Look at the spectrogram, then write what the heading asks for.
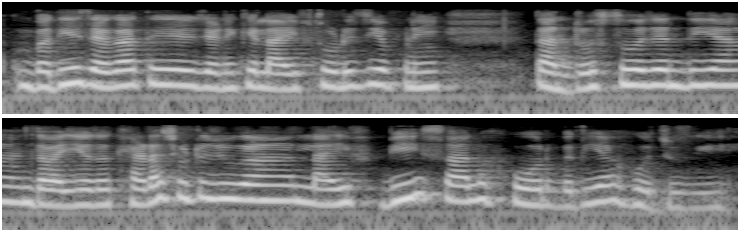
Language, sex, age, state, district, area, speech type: Punjabi, female, 45-60, Punjab, Ludhiana, urban, spontaneous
